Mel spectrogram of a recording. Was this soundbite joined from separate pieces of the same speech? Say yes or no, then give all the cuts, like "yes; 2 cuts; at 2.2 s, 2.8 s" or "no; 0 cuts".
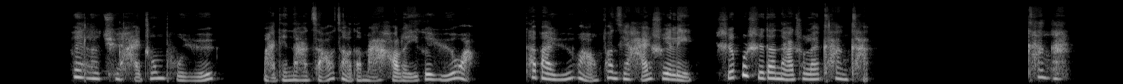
yes; 2 cuts; at 5.1 s, 7.1 s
